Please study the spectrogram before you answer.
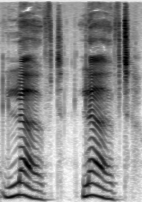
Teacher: Cuidado para não falar loved, tá? Nem o O é O e nem o E é pronunciado. Então, loved, loved.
